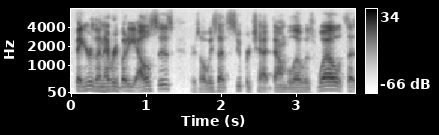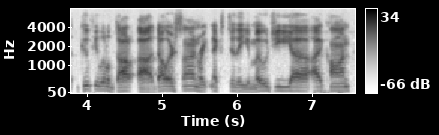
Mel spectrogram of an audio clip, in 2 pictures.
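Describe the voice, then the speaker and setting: A man's voice: mid-range voice, a bit bright, dry recording, muffled recording. A man co-hosting a casual live stream who talks in a chatty way, laughs often and promotes the channel.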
